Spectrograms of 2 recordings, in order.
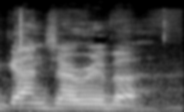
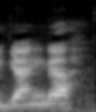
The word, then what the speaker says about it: Ganga: But I thought it was Gangas. How do you say maybe in German? How do you say in your g the G River? That's why she said G maybe. Yeah. But yeah, in India they say Ganga.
